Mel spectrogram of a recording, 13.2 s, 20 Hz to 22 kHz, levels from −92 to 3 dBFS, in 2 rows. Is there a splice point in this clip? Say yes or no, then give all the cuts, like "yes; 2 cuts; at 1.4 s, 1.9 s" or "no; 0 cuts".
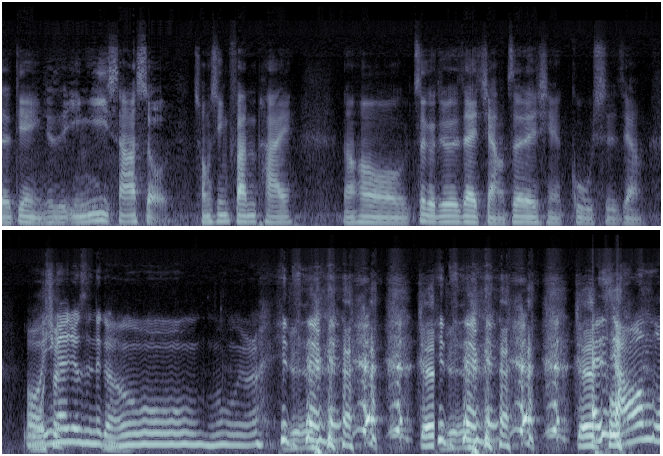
yes; 1 cut; at 10.9 s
